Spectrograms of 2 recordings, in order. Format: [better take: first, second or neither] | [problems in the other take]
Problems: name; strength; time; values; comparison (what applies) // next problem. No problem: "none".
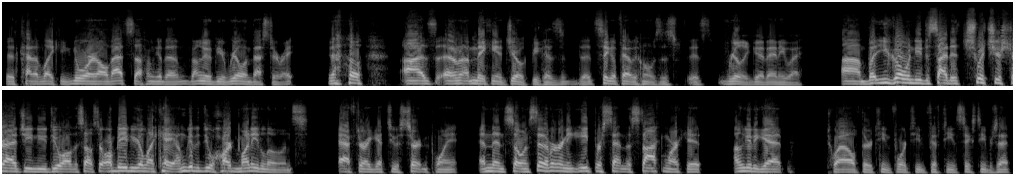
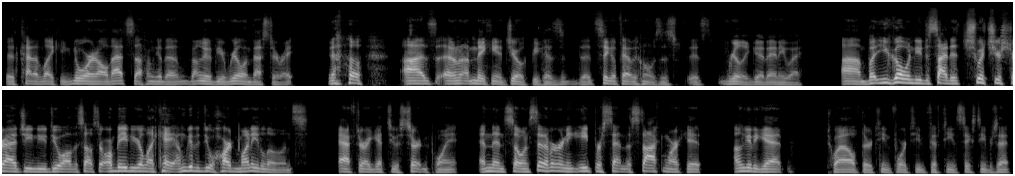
second | distortion; slight; 4% of the sound clipped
